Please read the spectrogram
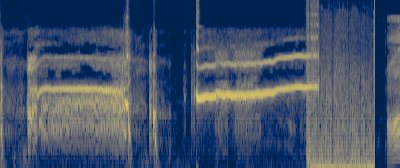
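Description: A person screaming in a recorded voice message: a held, high-pitched scream lasting about a second, then a second scream that rises slightly. Near the end comes a short, loud, distorted blast of noise that cuts off suddenly.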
